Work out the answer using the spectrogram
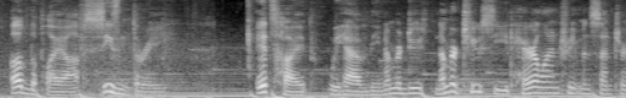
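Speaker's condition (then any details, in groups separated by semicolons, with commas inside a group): No condition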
